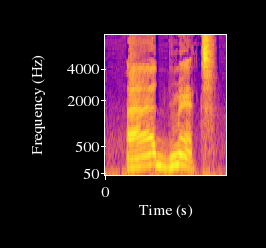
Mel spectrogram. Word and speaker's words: admit: Two syllable verbs on the last syllable. Release. Release. Admit.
